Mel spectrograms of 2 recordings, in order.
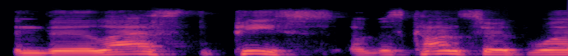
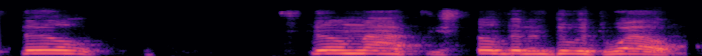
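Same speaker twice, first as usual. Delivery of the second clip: high-pitched, mild heckler's yell; half-shouted heckle; mock shouting; 6 semitones higher, slower than usual. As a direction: call out stubborn disapproval from the crowd. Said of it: "shouting at the top of his lungs".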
